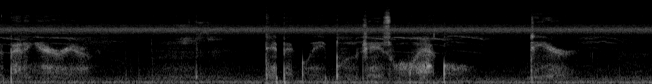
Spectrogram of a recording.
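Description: Blue jays calling in harsh bursts: a group at the start, a longer run about three to four seconds in, and another short call near the end. A steady high insect drone runs underneath.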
